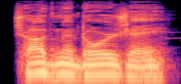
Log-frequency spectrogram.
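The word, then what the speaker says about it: Phyag na rdo rje: Text, Fyagna Ridorje, pronounced Chogna Dorje, bearing the Dorje in hand, Sanskrit Vajrapani, and text, Scrib Pa Ranamsel,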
